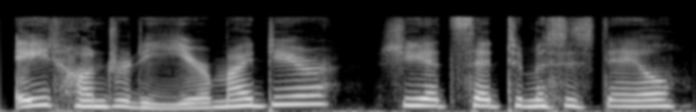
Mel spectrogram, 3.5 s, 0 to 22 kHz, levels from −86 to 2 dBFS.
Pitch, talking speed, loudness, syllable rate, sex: 215 Hz, 205 wpm, -17 LUFS, 4.3 syllables/s, female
